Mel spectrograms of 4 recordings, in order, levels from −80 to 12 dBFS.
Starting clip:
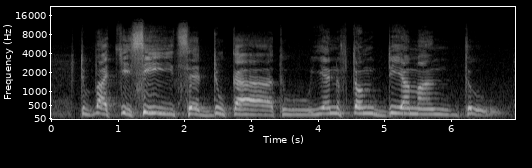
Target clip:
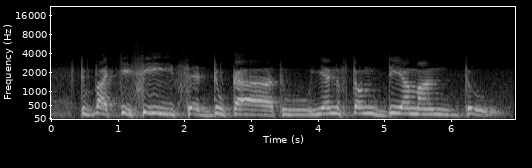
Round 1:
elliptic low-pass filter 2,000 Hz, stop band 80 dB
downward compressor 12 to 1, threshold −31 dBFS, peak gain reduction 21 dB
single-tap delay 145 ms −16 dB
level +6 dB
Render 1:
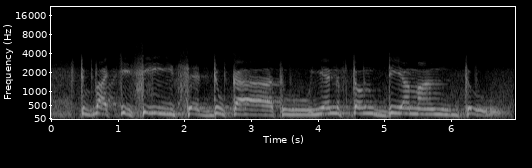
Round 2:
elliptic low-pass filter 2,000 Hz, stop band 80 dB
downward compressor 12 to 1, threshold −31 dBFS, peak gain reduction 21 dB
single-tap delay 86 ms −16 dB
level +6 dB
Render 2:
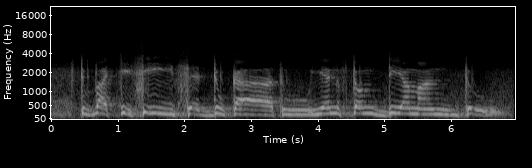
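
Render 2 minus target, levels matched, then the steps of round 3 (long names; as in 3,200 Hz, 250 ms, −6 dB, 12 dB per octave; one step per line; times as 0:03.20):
downward compressor: peak gain reduction +10 dB
elliptic low-pass filter 2,000 Hz, stop band 80 dB
downward compressor 12 to 1, threshold −20 dBFS, peak gain reduction 10.5 dB
single-tap delay 86 ms −16 dB
level +6 dB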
